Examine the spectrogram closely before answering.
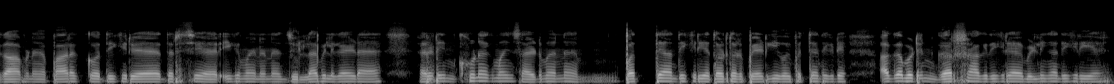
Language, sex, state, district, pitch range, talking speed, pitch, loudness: Marwari, male, Rajasthan, Nagaur, 125-140 Hz, 265 wpm, 130 Hz, -29 LUFS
